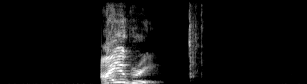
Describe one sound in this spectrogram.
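A man exclaims loudly over an online call.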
